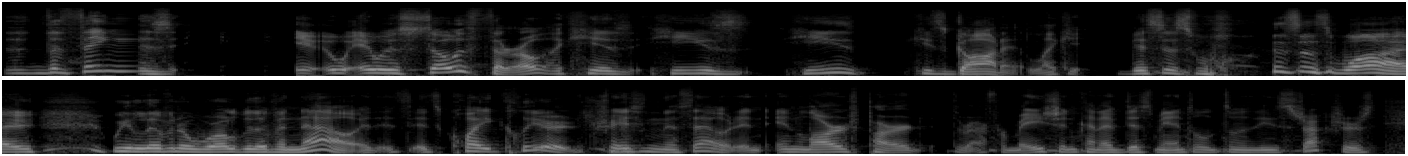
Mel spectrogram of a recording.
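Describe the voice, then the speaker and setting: On a very clean recording with a silent background, a man with a Canadian accent talks at a moderate pace. His voice is fairly high, with lively intonation. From Canada. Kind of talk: casual chat. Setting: live stream. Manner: halting.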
